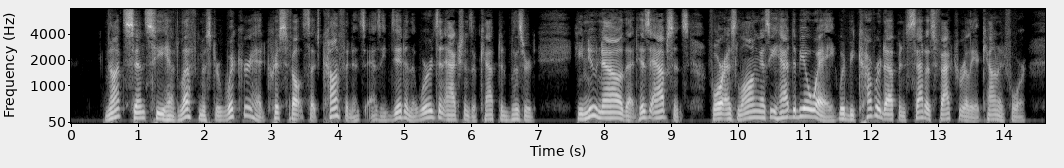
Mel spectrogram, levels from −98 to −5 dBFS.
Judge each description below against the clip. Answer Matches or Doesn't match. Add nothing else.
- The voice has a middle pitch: Doesn't match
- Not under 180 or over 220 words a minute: Matches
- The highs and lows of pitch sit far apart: Matches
